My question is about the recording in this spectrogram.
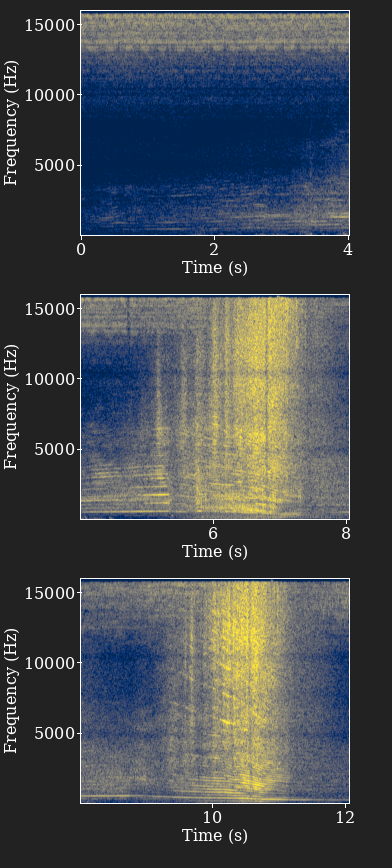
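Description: Two racing superbikes pass at speed one after the other, the engine sound building as each approaches. The first is loudest about six seconds in and the second about ten seconds in, and the engine pitch falls as each goes by.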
